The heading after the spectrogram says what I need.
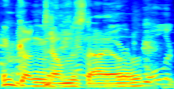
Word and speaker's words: Gangnam Style: Gangnam style.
